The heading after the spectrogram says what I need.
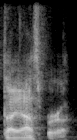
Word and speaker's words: diaspora: And it's pronounced diaspora.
